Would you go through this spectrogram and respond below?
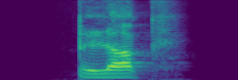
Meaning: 1. bloc 2. block (thick, roughly cuboid object, e.g. cake of soap, block of ice, wood, etc.) 3. block (large building or group of such) 4. pad (of paper)
- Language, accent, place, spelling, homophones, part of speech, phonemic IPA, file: German, Germany, Berlin, Block, Blog / blogg / block, noun, /blɔk/, De-Block.ogg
